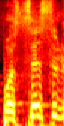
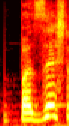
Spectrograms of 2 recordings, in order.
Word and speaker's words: possessed: ಇ ಡಿ ಈ ಪದವನ್ನು ತುಂಬಾ ಜನ ಪೊಸೆಸ್ಡ್ ಅಂತ ಉಚ್ಚಾರಣೆ ಮಾಡ್ತಾರೆ ಅಗೈನ್ ಇದು ತಪ್ಪು ಉಚ್ಚಾರಣೆ ಆಗುತ್ತೆ ಈ ಪದ ಸರಿಯಾದ ಉಚ್ಚಾರಣೆ ಪೊಸೆಸ್ಡ್ ಅಂತ ಅಂತ ಬರುತ್ತೆ ಇದು ಪೆಸೆಸ್ ಪದಕ್ಕೆ ಇಡಿ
